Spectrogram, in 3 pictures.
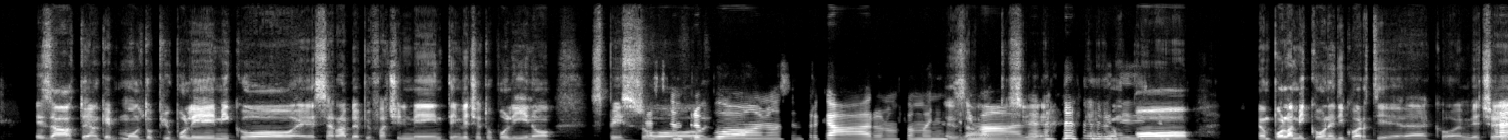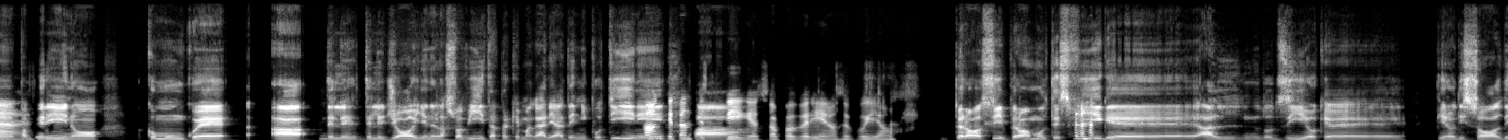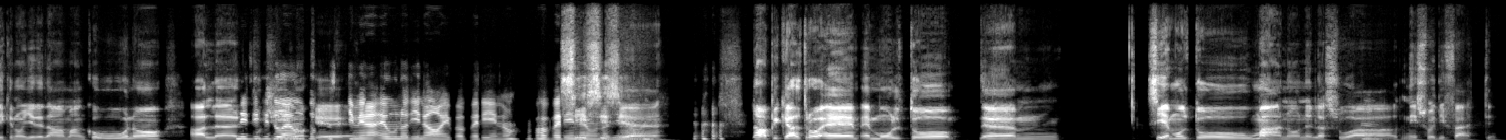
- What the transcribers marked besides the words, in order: other background noise; chuckle; giggle; "Quindi" said as "ndi"; laughing while speaking: "Paperino"; chuckle
- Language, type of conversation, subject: Italian, podcast, Cosa rende un personaggio davvero indimenticabile?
